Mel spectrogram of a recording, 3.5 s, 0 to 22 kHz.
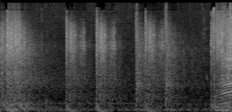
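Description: An anti-tank gun fires on a tank in the WW2 strategy game Close Combat, set in the North African desert: a rapid string of loud, heavy blasts, roughly two per second, each ringing into the next, with no talk.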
